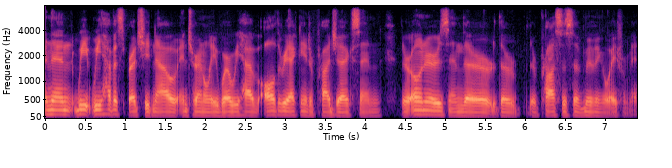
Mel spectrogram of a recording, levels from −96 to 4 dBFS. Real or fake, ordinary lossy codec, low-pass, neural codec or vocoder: real; Opus, 64 kbps; 7.2 kHz; none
